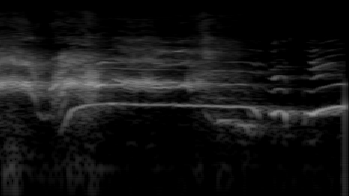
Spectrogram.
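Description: Playful screaming by a young girl and a woman: a loud burst at first, then one long, high held scream that tails off near the end.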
